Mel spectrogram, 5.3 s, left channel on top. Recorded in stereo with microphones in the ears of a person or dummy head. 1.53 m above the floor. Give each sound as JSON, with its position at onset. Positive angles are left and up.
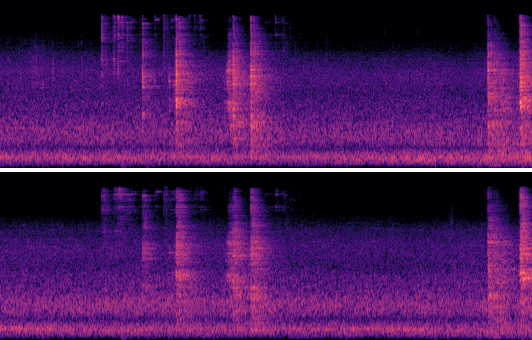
{"t": 1.0, "sound": "keys jangling", "side_deg": 35, "distance_m": 1.4}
